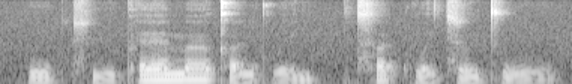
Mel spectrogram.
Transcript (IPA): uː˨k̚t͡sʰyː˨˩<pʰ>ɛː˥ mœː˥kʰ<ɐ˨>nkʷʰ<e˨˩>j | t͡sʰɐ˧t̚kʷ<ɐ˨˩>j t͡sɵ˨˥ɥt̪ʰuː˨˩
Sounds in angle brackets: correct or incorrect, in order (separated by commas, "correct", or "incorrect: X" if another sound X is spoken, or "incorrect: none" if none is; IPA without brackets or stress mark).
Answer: correct, correct, correct, correct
